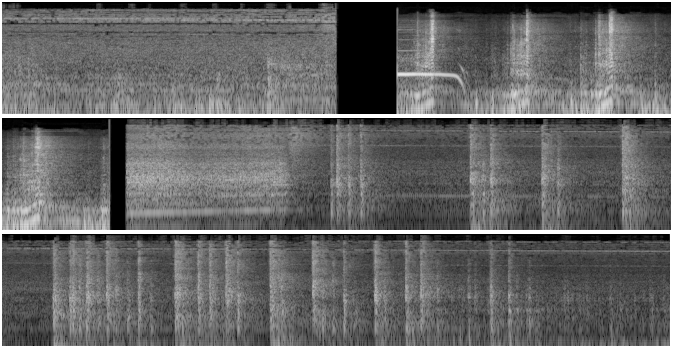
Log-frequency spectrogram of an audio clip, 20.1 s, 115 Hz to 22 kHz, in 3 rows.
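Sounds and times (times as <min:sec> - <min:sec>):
car engine revving: 0:04.8 - 0:12.6
sharp exhaust pops: 0:09.8 - 0:10.6, 0:11.3 - 0:20.0.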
